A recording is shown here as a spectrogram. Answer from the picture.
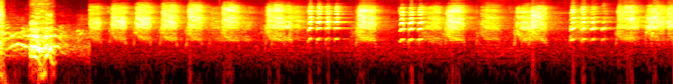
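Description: Sun conures squawking: harsh, loud screeches repeated about twice a second, some with a shrill pitched edge. Before that, a fur seal calls for about the first second.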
